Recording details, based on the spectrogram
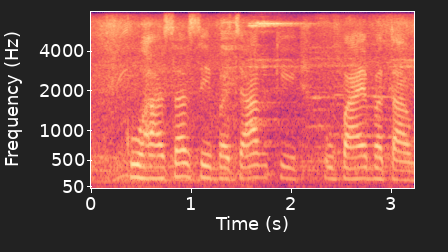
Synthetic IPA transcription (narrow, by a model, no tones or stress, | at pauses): kuɦaːsasebət͡ʃaːwke | ʊpaːjbət̪aː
